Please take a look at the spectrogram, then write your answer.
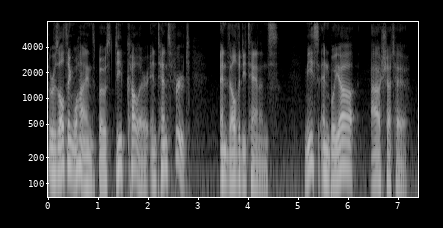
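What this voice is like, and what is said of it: British accent pronouncing French. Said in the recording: “you kind of have a British accent when I? you're pronouncing French.”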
